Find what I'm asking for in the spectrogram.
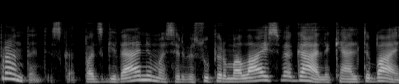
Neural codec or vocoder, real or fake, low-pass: none; real; 7.2 kHz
